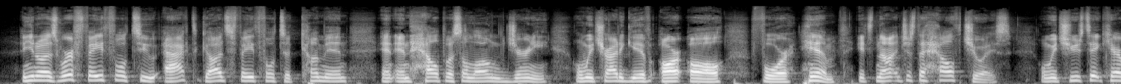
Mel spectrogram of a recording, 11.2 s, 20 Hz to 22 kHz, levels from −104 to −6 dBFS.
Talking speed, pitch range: 220 wpm, 150-190 Hz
